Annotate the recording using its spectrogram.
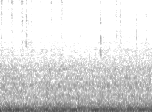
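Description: Glass spice jar of crushed mint being shaken over a paper plate: a few faint, soft ticks over a steady low hum.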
